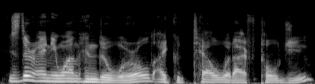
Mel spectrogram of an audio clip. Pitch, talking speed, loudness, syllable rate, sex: 125 Hz, 265 wpm, -17 LUFS, 6.0 syllables/s, male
